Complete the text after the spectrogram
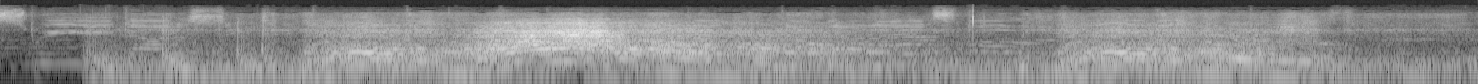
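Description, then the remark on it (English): A Dodge Charger Daytona SRT electric muscle car revs loudly, its engine note climbing and falling in two strong sweeps over a steady idle rumble. “Sounds cool. That looks cool too. Dodge Charger Daytona SRT electric muscle car.”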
